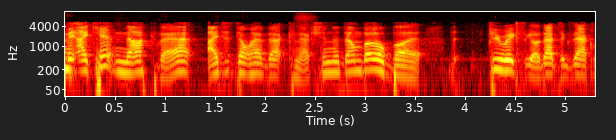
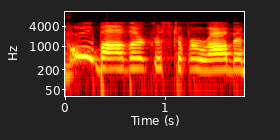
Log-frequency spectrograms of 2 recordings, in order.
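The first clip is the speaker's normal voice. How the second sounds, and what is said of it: Winnie the Pooh cartoon voice. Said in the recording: “it's an A+ Winnie the Pooh voice ... going professional impersonator.”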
